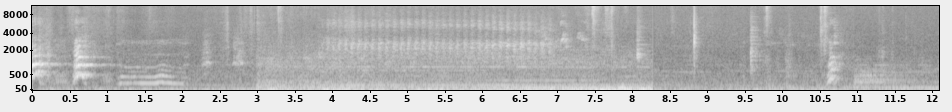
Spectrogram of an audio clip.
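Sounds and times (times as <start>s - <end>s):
birds chirping: 2.0s - 12.0s
low rumble: 2.8s - 8.5s, 10.0s - 12.0s.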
